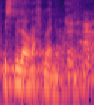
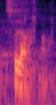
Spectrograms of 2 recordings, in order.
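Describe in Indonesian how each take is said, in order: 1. Dibaca sir, tapi dipepetkan ke mic. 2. Dibaca sir, nyaris tidak terdengar. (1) "Ini sudah silent tapi dipepetin ke mic" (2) "Bisa silent"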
